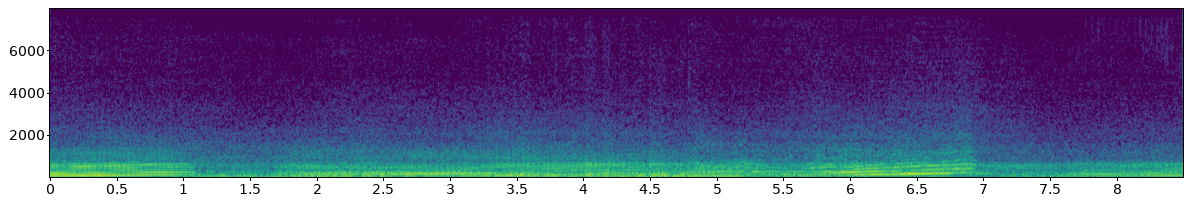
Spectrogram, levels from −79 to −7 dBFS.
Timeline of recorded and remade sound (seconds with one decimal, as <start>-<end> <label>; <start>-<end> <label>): 0.0-5.0 recorded; 5.0-7.3 remade; 7.3-8.5 recorded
